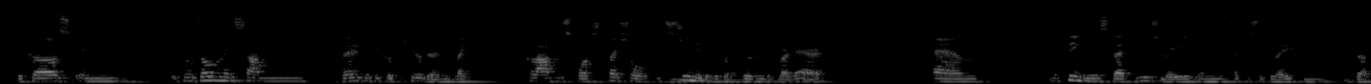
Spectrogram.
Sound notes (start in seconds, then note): none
